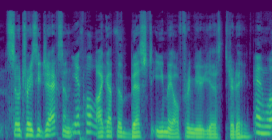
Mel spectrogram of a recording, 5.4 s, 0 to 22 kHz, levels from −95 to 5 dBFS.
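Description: Repeated stalls (stutter) hit the speech from 3.61 to 4.53 s and again from 4.95 to 5.39 s. Packets arrived later than playback needed, so the jitter buffer kept draining and the receiver stretched the last sound to bridge each hole. The first run holds twelve stalls, about a third of its span, the longest 128 ms, faded in the longer waits. The second holds nine, none over 20 ms. Nothing drops out, but delivery drags and stutters.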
